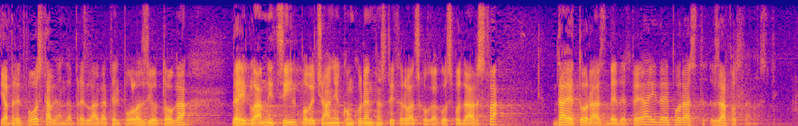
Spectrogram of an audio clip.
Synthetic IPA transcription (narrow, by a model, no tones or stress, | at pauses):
jaːpɾe̞t̪̚po̞st̪aʋʎamd̪apɾe̞d̪lˠaːɡat̪e̞ʎpo̞lˠaziot̪t̪ːo̞ɡa | d̪aje̞ɡlˠaʋnit̪siːʎpo̞ʋe̞t͡ɕaːɲeko̞ŋkuɾe̞nt̪no̞st̪ixrʋaːt̪sko̞ɡaɡo̞spo̞d̪aːɾst̪ʋa | d̪aje̞t̪o̞ːɾaːst̪̚be̞d̪epeaid̪aje̞po̞ɾaːst̪zapo̞slḛno̞̰st̪i̥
